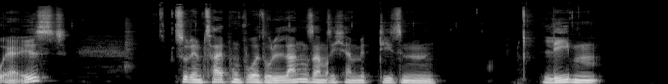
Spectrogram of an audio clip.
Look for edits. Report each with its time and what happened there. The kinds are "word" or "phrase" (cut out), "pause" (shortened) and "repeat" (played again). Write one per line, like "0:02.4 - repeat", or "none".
0:01.8 - word
0:02.6 - word
0:03.3 - word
